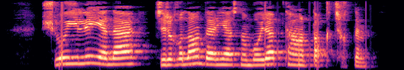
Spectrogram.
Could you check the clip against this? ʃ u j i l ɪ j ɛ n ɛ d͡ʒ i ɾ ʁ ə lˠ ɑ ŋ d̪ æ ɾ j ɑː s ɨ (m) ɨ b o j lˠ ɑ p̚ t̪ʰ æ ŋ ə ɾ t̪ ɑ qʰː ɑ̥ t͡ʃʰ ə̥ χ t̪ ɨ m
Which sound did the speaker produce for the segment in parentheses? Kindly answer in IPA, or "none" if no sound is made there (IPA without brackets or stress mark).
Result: n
